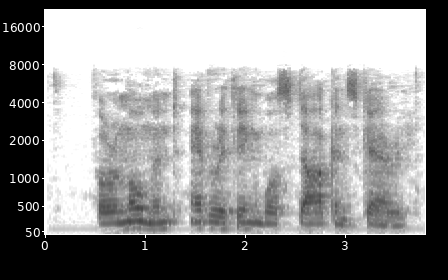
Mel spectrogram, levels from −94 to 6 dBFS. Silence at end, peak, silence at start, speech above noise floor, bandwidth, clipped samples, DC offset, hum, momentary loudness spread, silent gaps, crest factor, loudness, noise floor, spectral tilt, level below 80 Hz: 0.15 s; -10 dBFS; 0.1 s; 28 dB; 7.8 kHz; under 0.1%; under 0.1%; none; 6 LU; none; 18 dB; -29 LUFS; -57 dBFS; -3.5 dB/octave; -70 dBFS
